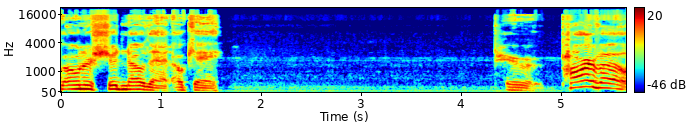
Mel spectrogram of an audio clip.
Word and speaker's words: parvo: Parvo. I said it wrong. I was saying Polarivirus.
